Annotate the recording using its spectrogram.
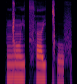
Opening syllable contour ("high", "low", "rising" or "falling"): high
